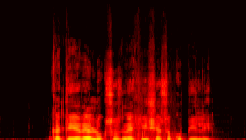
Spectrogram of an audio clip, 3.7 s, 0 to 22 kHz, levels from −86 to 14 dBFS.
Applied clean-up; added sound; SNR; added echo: none; Walk, footsteps; 20 dB; none.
